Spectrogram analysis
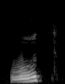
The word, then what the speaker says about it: would: aquí pasa lo mismo la l no se pronuncia o sea aquí pronunciamos ahí Wood like en ese caso listo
